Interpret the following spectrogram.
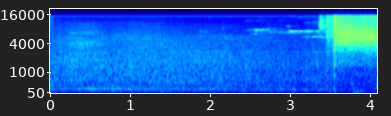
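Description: Bus engine idling with a steady hum, then a sudden loud hiss of released compressed air about three and a half seconds in from the bus's air system.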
